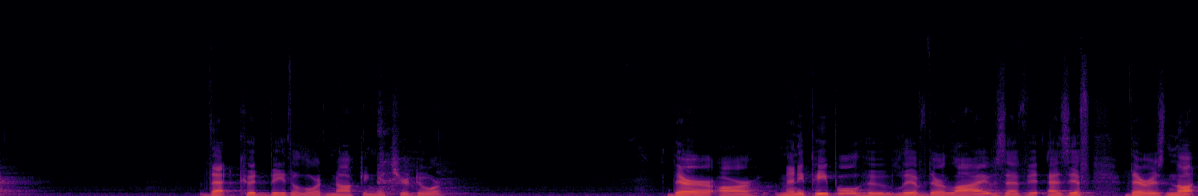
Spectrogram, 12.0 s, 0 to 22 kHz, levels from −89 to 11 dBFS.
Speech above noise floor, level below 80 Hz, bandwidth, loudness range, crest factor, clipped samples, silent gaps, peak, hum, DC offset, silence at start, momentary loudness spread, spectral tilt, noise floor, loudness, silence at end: 35 dB; -72 dBFS; 13.5 kHz; 8 LU; 20 dB; under 0.1%; none; -16 dBFS; none; under 0.1%; 0 s; 10 LU; -7.5 dB/octave; -69 dBFS; -35 LUFS; 0 s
